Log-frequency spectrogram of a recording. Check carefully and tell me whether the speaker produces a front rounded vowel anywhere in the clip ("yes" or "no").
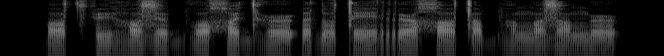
yes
